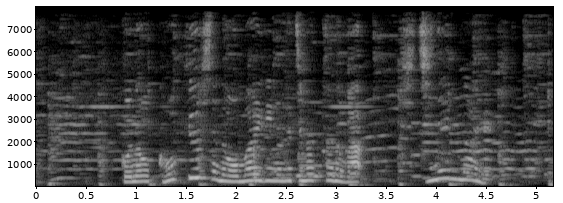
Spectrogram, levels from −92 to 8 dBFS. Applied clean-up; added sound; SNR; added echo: classical method WPE with log-MMSE.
